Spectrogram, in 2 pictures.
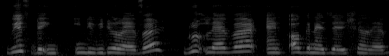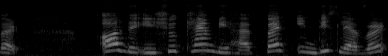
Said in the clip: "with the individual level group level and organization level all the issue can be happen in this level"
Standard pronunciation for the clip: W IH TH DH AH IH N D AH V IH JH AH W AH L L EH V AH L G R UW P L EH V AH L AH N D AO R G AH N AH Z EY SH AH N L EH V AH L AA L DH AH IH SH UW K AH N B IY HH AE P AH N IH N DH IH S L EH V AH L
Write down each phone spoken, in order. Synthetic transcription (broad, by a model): W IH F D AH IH N D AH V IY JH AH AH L L EH V AH L G R UW P L EH V AH L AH N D AO G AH N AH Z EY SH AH N L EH V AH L AA L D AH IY SH UW K AH N B IY HH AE P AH N IH N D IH S L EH V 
